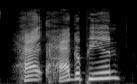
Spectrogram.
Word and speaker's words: Hagopian: And in the A-class wing, Jake Hagopian. You got to put the emphasis on the O.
